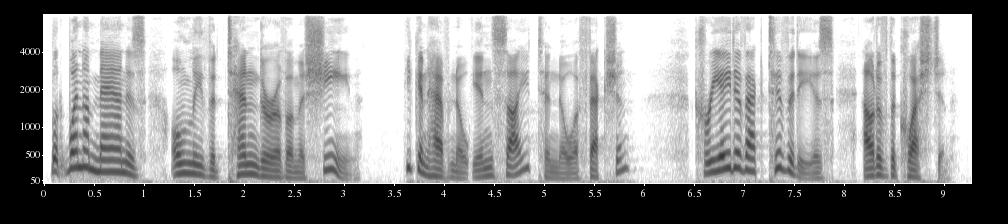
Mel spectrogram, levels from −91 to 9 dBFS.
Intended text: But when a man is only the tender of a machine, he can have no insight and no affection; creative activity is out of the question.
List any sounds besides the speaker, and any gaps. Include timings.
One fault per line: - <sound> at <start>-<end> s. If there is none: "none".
none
